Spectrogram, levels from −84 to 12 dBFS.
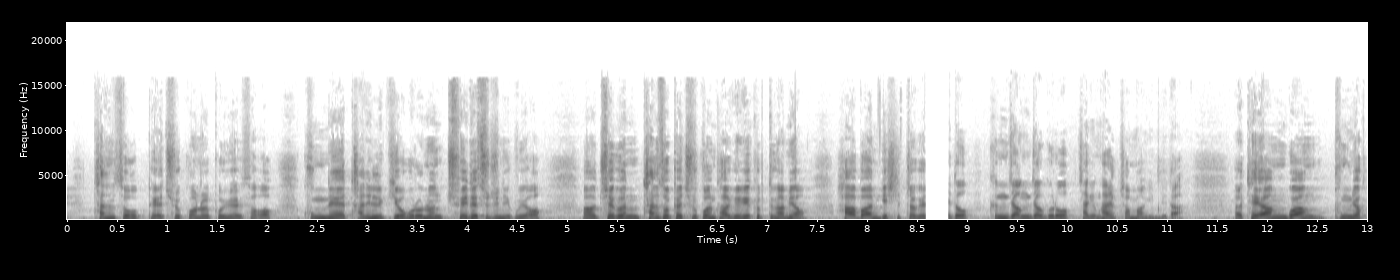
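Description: A playback stall at 8.58 s cuts the sound to silence for about 240 ms, likely because the player ran short of data or its thread was blocked. Catch-up at higher speed follows from 8.82 to 10.44 s: the backlog plays 1.15 times faster, raising pitch about two semitones before settling back.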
